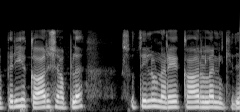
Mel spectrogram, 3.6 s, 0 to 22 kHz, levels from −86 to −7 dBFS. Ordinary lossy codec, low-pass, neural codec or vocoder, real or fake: none; 7.2 kHz; none; real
